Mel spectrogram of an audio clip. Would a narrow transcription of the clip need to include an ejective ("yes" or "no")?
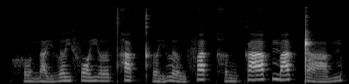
no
